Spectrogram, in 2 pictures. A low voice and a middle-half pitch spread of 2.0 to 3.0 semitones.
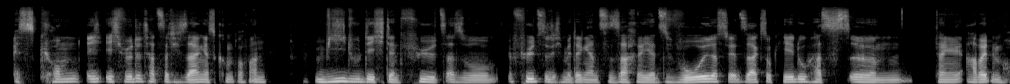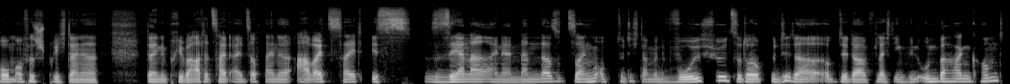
Yes: low, 115 Hz; narrow, 2.6 semitones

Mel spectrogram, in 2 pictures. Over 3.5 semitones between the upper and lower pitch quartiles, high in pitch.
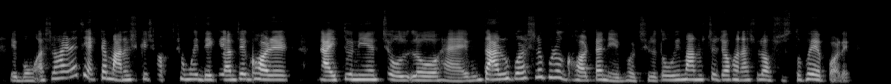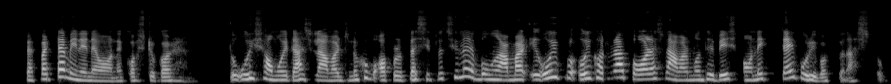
Yes: average, 4.1 semitones; high, 215 Hz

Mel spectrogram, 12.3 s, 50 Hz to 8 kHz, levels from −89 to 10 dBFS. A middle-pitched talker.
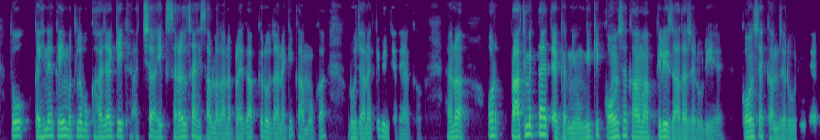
No: low, 115 Hz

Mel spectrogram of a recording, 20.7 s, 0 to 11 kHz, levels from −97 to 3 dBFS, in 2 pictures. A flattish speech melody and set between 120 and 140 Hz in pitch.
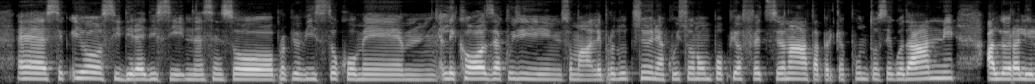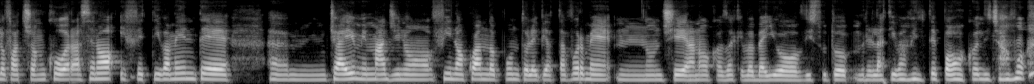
No: narrow, 1.9 semitones; high, 200 Hz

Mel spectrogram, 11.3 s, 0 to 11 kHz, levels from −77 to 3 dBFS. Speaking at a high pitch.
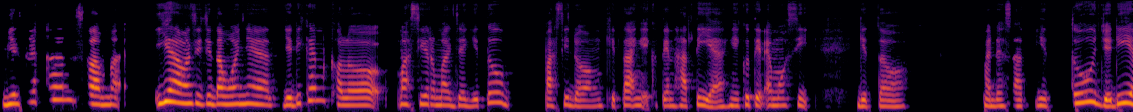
Yes: high, 215 Hz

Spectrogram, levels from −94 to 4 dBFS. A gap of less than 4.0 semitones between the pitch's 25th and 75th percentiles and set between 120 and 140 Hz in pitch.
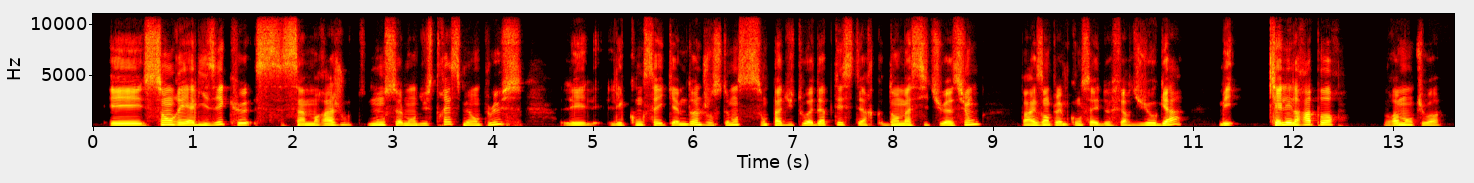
No: average, 4.9 semitones; low, 135 Hz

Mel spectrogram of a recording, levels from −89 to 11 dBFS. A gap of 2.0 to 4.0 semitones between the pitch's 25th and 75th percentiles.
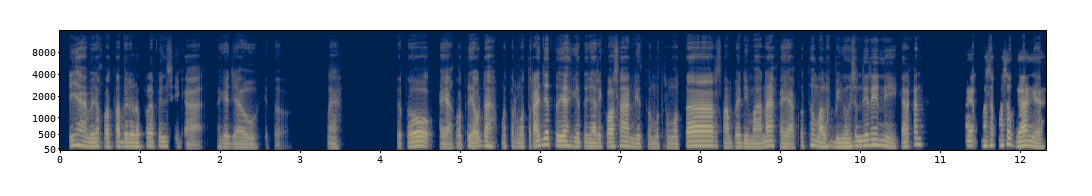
No: average, 4.5 semitones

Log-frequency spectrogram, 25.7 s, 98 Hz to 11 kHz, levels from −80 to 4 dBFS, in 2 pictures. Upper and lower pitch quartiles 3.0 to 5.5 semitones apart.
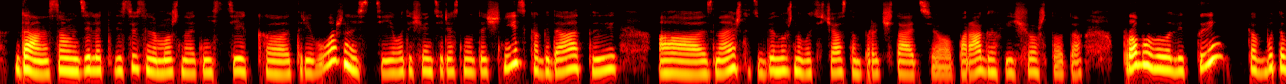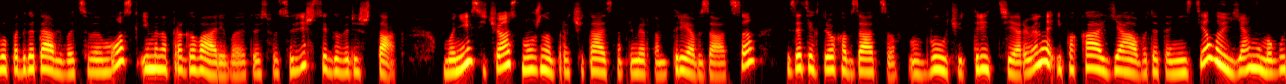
Yes: average, 3.6 semitones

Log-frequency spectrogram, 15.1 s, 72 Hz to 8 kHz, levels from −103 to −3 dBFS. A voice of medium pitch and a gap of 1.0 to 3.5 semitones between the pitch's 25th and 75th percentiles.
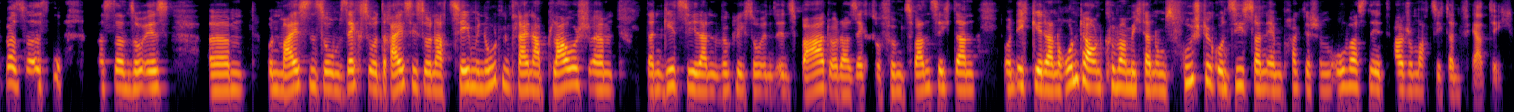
No: high, 195 Hz; narrow, 2.5 semitones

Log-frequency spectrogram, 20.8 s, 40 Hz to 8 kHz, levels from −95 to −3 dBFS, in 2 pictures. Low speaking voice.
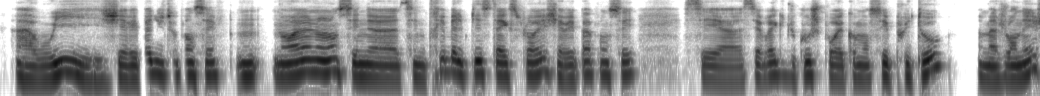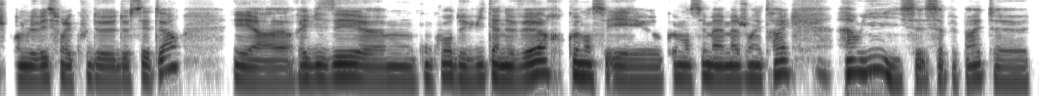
Yes: low, 115 Hz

